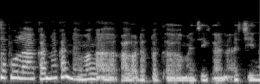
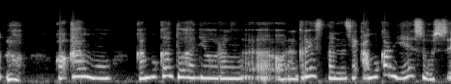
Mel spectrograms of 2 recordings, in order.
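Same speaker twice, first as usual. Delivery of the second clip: startled disbelief; 6 semitones higher than usual. Retold or imitated. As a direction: recoil in amazement at a familiar face. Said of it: "saya kaget di situ".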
